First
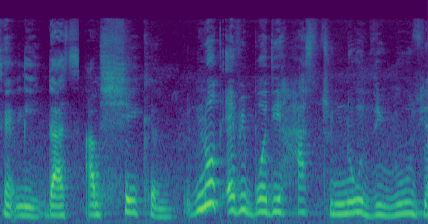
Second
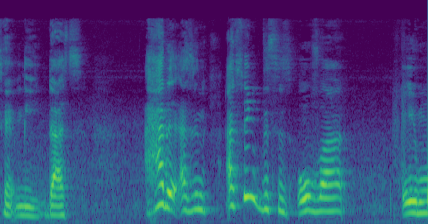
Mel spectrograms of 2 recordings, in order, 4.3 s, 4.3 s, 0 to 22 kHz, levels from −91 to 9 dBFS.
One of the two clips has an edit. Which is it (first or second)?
first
